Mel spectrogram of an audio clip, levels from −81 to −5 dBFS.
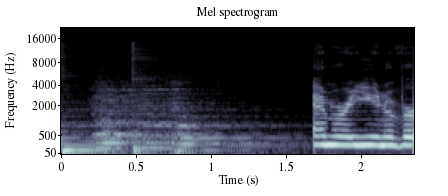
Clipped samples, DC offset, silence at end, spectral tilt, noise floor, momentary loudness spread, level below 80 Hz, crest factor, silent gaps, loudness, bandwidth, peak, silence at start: under 0.1%; under 0.1%; 0 s; -8 dB/octave; -48 dBFS; 20 LU; -46 dBFS; 12 dB; none; -25 LUFS; 5.2 kHz; -12 dBFS; 0 s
